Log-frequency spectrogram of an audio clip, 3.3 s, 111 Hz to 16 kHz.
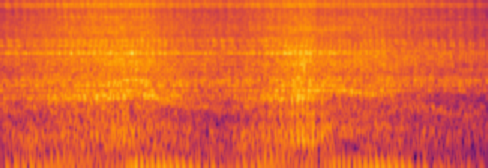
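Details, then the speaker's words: Honda Vario 150 FI scooter, 2021-onward model, heard at the central main engine section; idles and revs with a slightly rough, gravelly "ngerenyek" note pulsing about once a second, louder on throttle. Rough engine noise, cause unclear. "teman-teman bisa mendengarkan suara mesin pada motor Vario ini ya teman-teman jadi suaranya sedikit agak kasar sepertinya ngerenyek-ngek seperti itu ya"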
